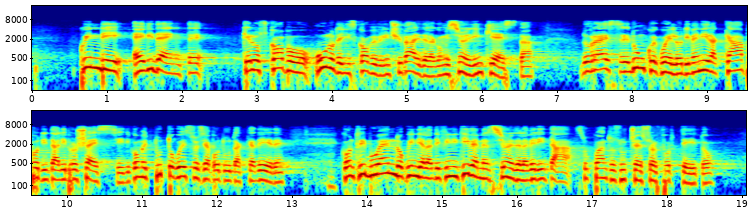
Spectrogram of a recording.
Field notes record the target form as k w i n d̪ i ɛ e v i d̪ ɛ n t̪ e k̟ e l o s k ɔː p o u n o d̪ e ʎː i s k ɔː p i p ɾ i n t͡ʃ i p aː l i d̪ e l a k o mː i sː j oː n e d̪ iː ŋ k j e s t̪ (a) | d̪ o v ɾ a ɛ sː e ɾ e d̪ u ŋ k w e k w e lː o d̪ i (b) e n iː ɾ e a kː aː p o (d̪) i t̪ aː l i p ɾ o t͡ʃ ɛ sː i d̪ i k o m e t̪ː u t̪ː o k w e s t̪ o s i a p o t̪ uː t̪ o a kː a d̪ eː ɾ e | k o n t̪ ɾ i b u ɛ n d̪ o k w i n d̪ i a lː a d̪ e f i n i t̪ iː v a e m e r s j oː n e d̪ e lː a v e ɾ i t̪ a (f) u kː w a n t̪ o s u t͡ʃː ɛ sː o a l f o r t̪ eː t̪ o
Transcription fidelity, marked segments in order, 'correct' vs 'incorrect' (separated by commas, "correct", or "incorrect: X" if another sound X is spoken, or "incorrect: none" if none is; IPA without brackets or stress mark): correct, incorrect: v, correct, incorrect: s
